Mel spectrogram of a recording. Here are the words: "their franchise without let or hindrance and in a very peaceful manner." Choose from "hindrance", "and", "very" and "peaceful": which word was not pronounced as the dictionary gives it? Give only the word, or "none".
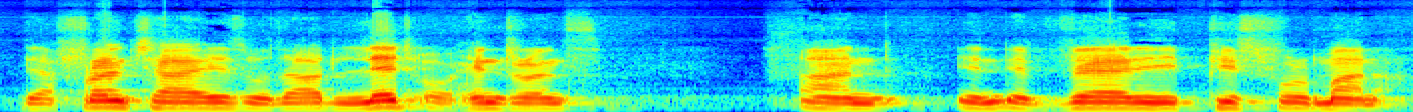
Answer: none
